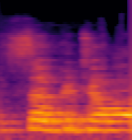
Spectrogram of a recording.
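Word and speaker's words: SOHCAHTOA: trig is called socato you gotta get you got to get the pronunciation out so Cato socato nope so you'll hear me say sokoto a lot that's how we'll communicate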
